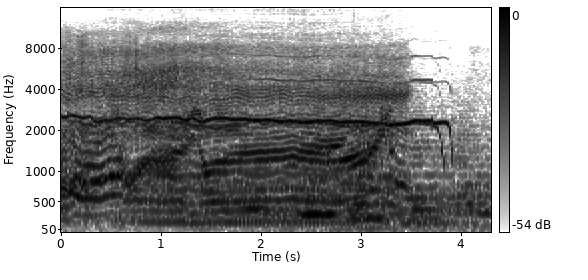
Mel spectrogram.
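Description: A girl screaming: one long, high, steady scream that breaks off sharply near the end, over film music.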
